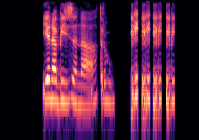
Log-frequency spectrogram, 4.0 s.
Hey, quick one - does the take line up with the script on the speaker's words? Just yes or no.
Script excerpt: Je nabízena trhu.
yes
